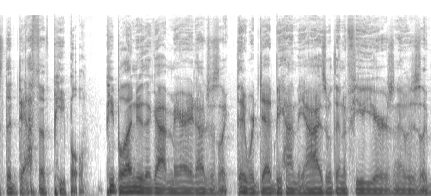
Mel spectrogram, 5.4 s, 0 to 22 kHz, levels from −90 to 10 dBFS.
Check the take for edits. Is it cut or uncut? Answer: cut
